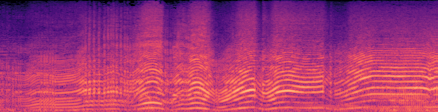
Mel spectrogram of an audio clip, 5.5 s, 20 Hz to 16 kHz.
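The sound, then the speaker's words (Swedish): A Yamaha motorcycle ridden by rider number 52 churns slowly and methodically through the peat bog at Guggesmyr, its engine pitch rising and falling in repeated revs, loud and steady with no talking. “Förare nummer 52, en Yamaha-förare som passerar också lugnt och metodiskt. Ser fint ut. Smyger liksom igenom myren.”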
